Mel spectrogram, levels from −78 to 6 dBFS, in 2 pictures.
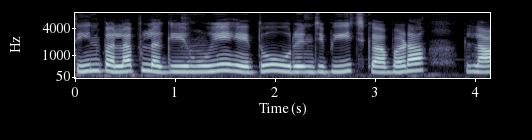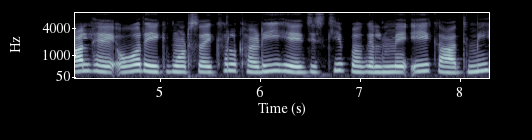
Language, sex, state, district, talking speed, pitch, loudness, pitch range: Hindi, female, Odisha, Khordha, 160 wpm, 230 Hz, -16 LUFS, 220-250 Hz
